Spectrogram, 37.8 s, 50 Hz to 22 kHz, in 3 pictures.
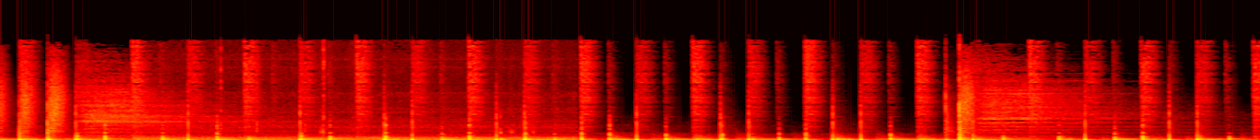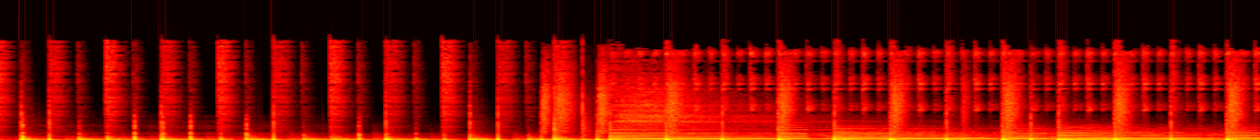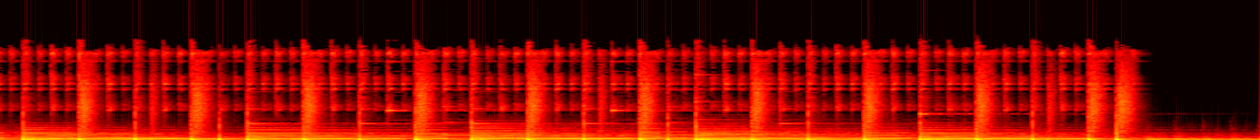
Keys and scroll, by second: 14.3 super+c, 14.5 super+v.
